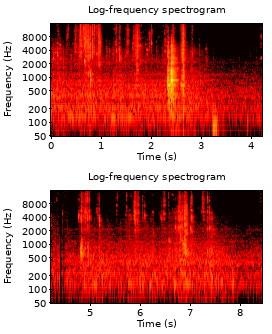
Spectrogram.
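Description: Aluminium foil crinkling in short, faint crackles as hands grip and shift a foil parcel on a roasting tray; the loudest crackle comes about two and a half seconds in.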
